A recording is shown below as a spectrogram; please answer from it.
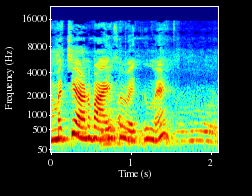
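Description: A woman's voice speaking in quick, rising and falling phrases, then a steady, level hum for the last half second.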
